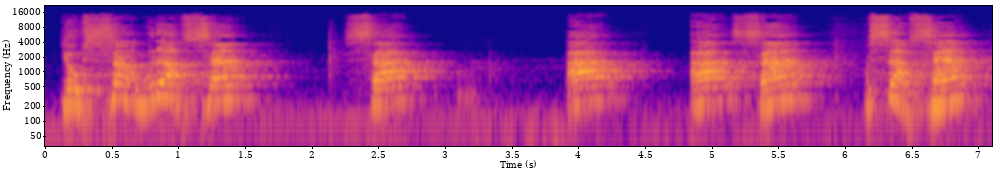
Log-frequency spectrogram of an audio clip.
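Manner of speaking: high, loud New York greeting; shouted New York hail; New York accent. Retold or imitated. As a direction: call out in New York slang, vowels wide open. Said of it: "New York people talk like that".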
